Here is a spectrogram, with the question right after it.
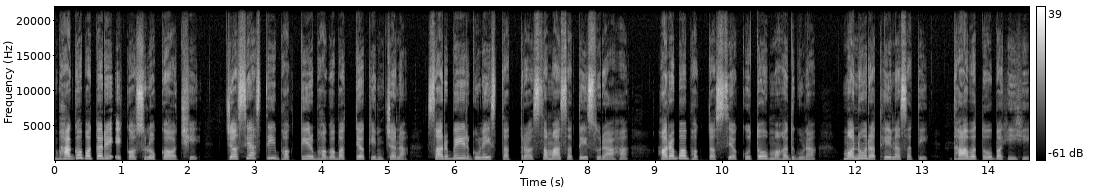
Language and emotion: Odia, neutral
